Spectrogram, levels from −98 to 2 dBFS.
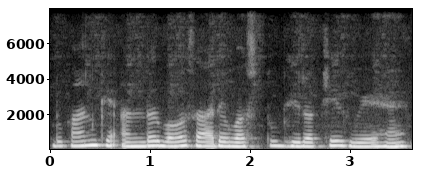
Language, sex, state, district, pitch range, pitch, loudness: Hindi, female, Jharkhand, Garhwa, 225-255 Hz, 240 Hz, -11 LUFS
